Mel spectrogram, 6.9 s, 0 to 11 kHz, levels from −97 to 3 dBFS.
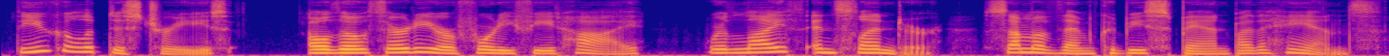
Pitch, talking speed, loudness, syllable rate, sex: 195 Hz, 190 wpm, -18 LUFS, 5.4 syllables/s, female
